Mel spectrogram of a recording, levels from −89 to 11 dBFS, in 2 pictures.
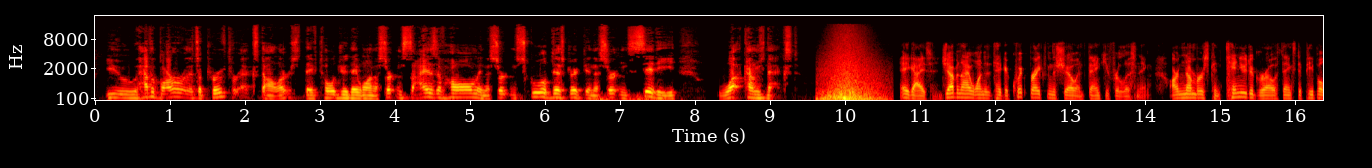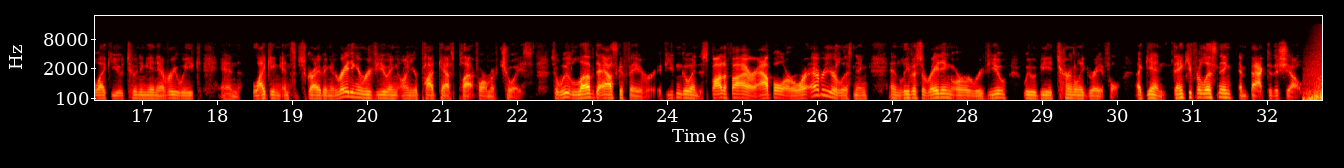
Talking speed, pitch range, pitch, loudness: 220 wpm, 110-140 Hz, 125 Hz, -28 LUFS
